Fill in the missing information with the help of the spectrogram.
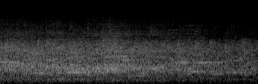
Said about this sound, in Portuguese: Mistura essa palma com glória a Deus e aleluia. Mistura essa palma com glória.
